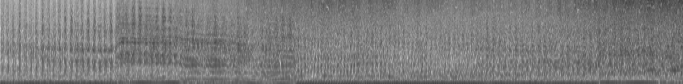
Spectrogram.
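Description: Electronic synthesizer music: sustained synth chords over a deep, heavy bass, with the bass and chords moving to new notes every few seconds.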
